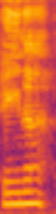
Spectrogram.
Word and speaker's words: Aina: So One Piece opening 29 is performed by the band, I believe it's pronounced Aina, as it's A-I-N-A.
